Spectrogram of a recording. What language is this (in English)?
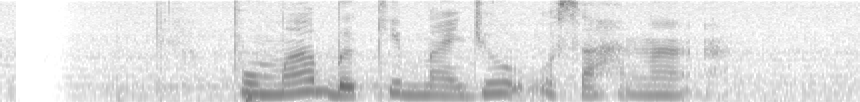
Sundanese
